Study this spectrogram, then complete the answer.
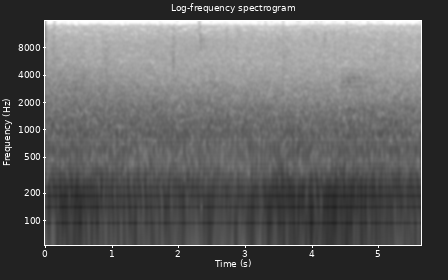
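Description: A car engine hums steadily at low revs.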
